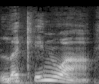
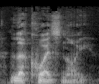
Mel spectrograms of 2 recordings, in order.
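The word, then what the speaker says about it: Le Quesnoy: how you say it linoa so that's how I discovered that the uh the pronunciation is linoa but it looks like angle verion lazno I'd love to know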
